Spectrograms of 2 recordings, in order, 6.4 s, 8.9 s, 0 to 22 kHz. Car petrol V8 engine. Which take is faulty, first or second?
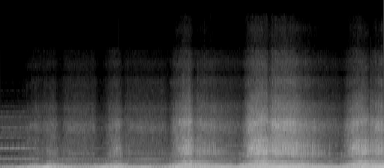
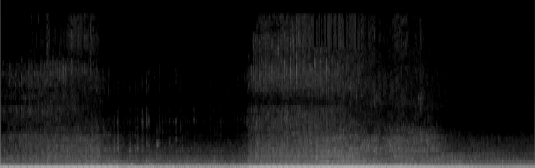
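second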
